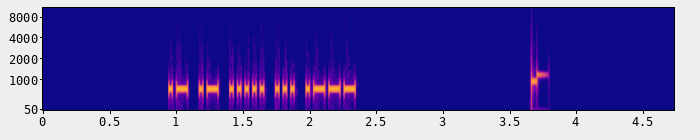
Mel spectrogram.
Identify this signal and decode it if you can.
Morse code, heard as a keyed tone, about 42 wpm, 700 Hz. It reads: AA5SJ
